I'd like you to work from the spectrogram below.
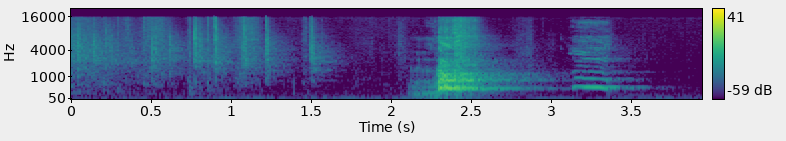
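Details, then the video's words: Excited American Staffordshire Terrier: a few soft clicks and taps, then one loud, harsh bark followed a second later by a shorter, higher, whine-like yelp. "American Staffordshire Terrier - Aufregung | Hund bellt"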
